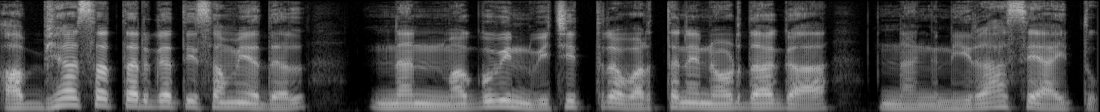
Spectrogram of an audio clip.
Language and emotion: Kannada, sad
